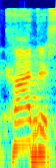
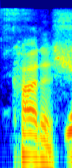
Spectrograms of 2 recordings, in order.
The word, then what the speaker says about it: Kaddish: And then there's the, I'm not sure if I pronounced this right, the Kaddish service? – Yeah, the Kaddish service. – Kaddish.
